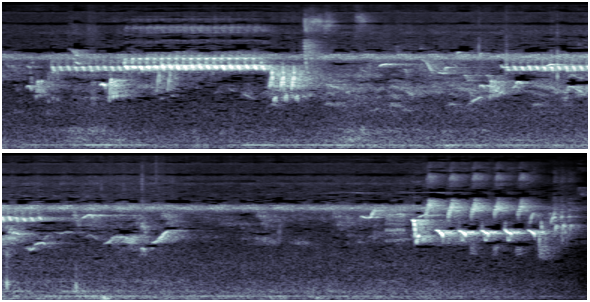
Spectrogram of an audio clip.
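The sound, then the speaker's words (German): A nightingale sings a varied, rich song of rapid trills, whistles and sharp repeated notes, loud, pausing between phrases, with a faint steady insect hum underneath. “Also er sagt, also die Nachtigallen gelten generell im äh, Vogelreich als die Mozarts der Vögel.”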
